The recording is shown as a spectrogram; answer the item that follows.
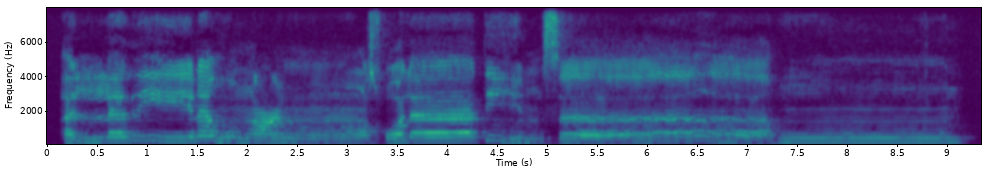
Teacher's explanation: صاد حروف اخفاء میں آنے کی وجہ سے یہاں پہ اخفاء کریں گے، یعنی ہم غنہ کر کے پڑھیں گے · یا ساکن سے پہلے زیر ہے تو یا مدہ ہوگا، یعنی یہ مدہ حروف کو ہم نے کھینچ کر پڑھنا ہوتا ہے، 2 سیکنڈ تک 2 الف تک لمبا کریں گے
